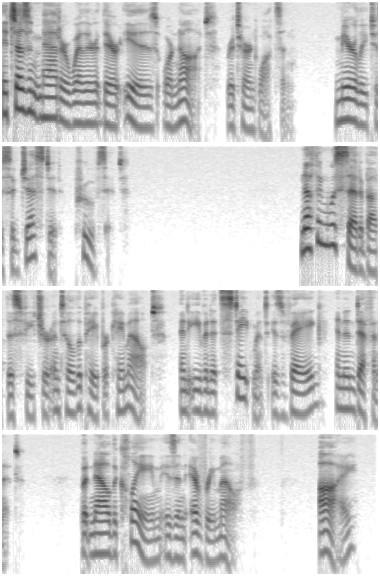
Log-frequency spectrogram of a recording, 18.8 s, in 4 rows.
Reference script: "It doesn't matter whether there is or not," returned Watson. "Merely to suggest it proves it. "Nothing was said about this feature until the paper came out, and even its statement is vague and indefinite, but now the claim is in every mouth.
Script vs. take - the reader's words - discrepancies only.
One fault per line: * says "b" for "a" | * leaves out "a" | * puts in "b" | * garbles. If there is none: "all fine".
* puts in "I"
